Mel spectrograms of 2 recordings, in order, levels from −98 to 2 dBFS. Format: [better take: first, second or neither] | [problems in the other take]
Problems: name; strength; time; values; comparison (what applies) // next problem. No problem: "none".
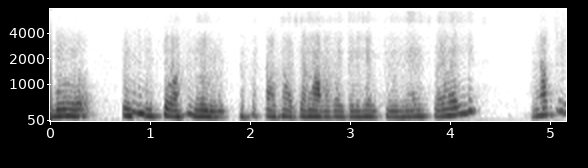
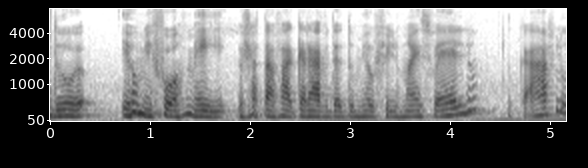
second | noise reduction (neural mask model DeepFilterNet 3)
